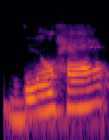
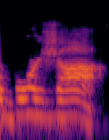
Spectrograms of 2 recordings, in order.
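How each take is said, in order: First: "Borja" said as BOR-ha; h pronunciation. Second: "Borja" said as BOR-zha; zh pronunciation. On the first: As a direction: say "Borja" with a breathy H for the J. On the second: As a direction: say "Borja" with a soft ZH for the J. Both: Shown as a demonstration. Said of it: "make sure I pronounce your last name correctly".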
